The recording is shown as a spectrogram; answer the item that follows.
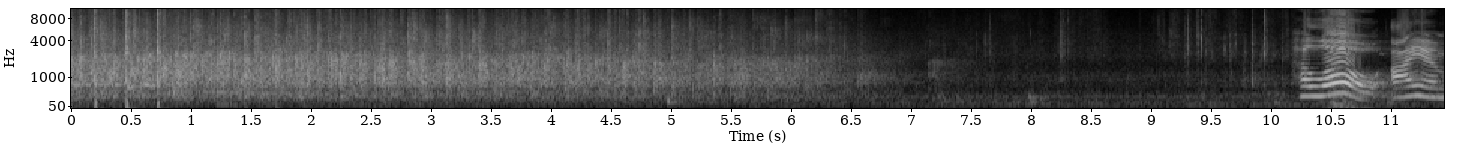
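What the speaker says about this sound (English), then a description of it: "A round of applause" Audience applause welcomes a speaker to the podium at a College of Pharmacy anniversary celebration, steady and dense for about six seconds before fading out, with a brief burst of other sound near the end.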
